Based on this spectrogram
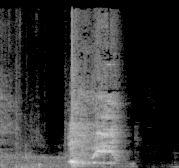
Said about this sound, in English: You're such a bitchy cough. Did you guys hear that? It sounds like a squeaky toy. He's a fucking horse. Like a pig getting hit by a semi truck. Did you like give birth to a baby horse? Is that what I just heard?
